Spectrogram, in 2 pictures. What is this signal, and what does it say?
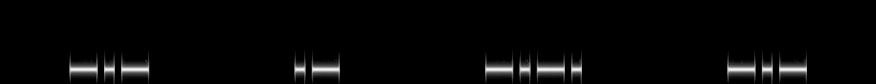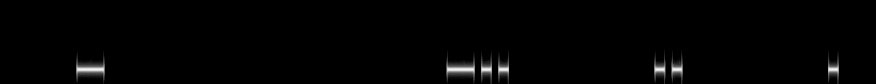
Morse code, heard as a keyed tone, about 14 wpm, spaced as for 5 wpm, 700 Hz. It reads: KACKT DIE
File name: Morsekurs / Witze / Witz 18 Juli 17, Tempo 25 F70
